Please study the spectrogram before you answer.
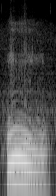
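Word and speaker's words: ん: So that one is just pronounced "Mm."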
